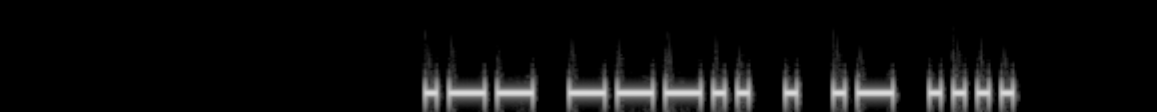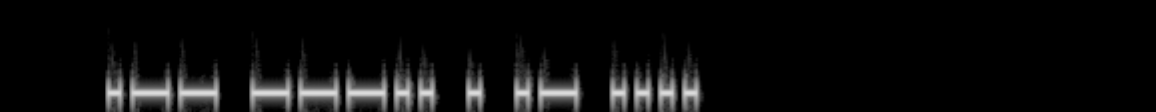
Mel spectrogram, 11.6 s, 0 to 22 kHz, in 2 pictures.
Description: Morse code, heard as a keyed tone, about 20 wpm, 700 Hz. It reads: W8EAH W8EAH
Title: USA Call Signs - 5 Characters - Repeated 2x - 20wpm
